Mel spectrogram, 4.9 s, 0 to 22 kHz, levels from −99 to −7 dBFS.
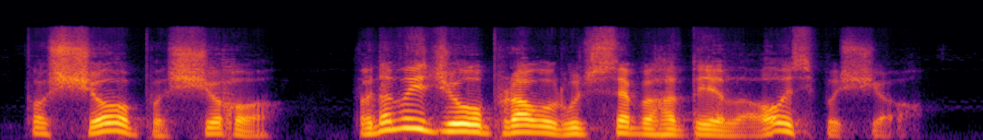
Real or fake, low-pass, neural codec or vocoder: fake; 10.8 kHz; codec, 16 kHz in and 24 kHz out, 0.6 kbps, FocalCodec, streaming, 4096 codes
